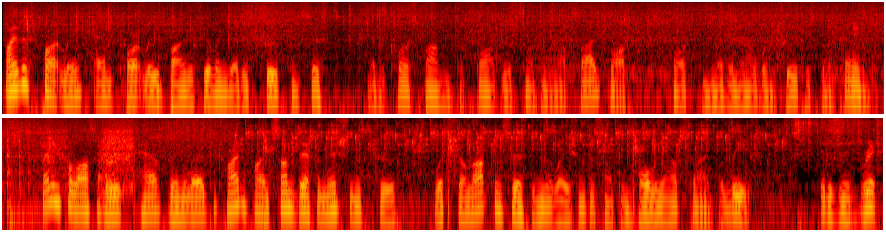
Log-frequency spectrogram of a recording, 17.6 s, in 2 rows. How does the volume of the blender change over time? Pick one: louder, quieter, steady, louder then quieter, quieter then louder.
louder.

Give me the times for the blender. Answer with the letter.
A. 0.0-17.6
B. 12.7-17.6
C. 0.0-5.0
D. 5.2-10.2
D.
